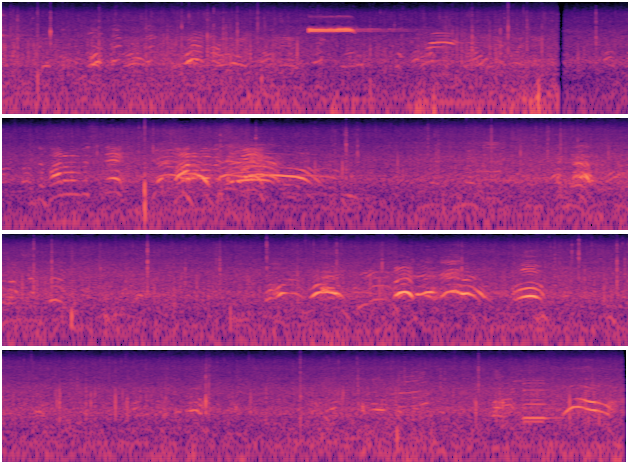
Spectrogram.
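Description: Young men shout from across an open field outdoors.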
